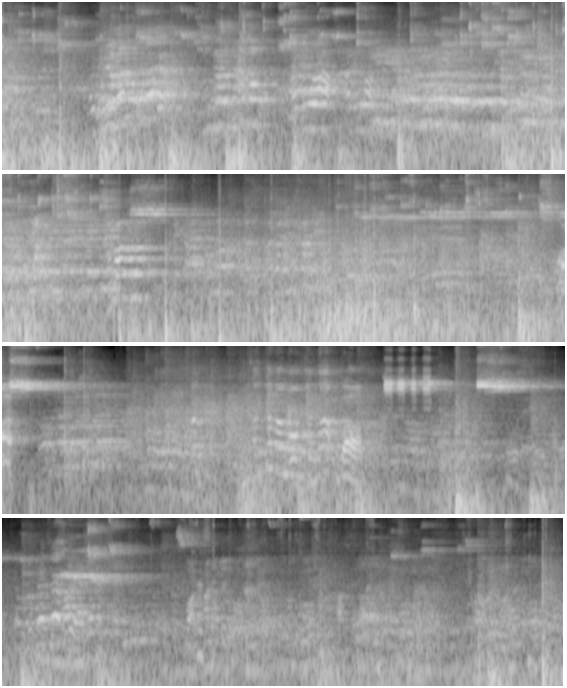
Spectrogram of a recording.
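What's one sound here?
Young men shout to each other during play.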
